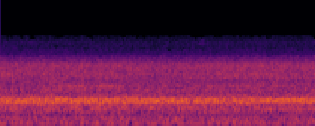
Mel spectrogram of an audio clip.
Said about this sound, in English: Train Hot Dog, a podcast where I talk to myself on a train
